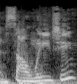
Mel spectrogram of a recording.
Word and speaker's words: Saweetie: Saweetie, is that how you pronounce it? – Oh, that sounds right. SAWE. – Yeah, Saweetie, which in hindsight, after writing this, she has released a song with her today.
